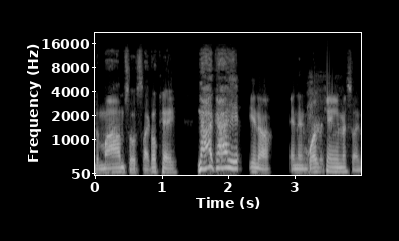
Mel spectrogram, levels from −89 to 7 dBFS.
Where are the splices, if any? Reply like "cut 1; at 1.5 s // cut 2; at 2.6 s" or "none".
none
